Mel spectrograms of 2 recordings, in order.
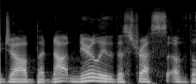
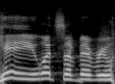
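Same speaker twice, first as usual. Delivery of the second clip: high, bright mock podcast intro voice. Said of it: "and then we're like".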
